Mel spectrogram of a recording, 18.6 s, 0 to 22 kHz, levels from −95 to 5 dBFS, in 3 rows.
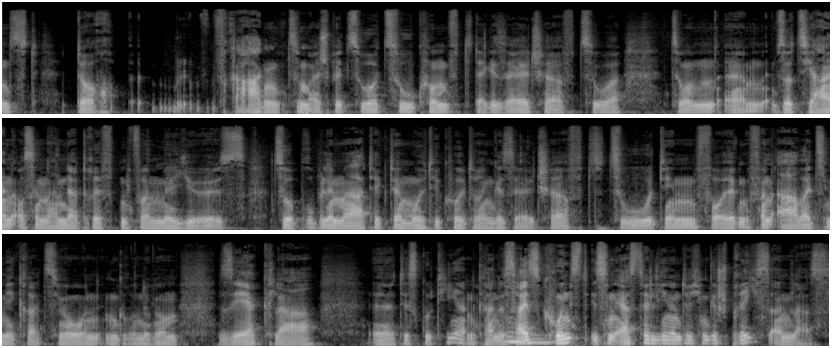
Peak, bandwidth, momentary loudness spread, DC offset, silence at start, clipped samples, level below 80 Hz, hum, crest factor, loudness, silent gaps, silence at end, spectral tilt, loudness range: -2 dBFS; 16.5 kHz; 10 LU; under 0.1%; 0 s; under 0.1%; -46 dBFS; none; 26 dB; -28 LUFS; none; 0 s; -5.5 dB/octave; 5 LU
